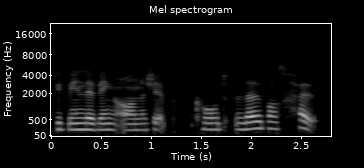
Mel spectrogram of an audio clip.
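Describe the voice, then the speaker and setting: A woman's voice: mid-range voice, flat delivery, normal speed, smooth, dry recording, muffled recording. A woman from the Netherlands co-hosting a casual podcast chat, talking easily, laughing often and thinking aloud with fillers. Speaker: podcast co-host.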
